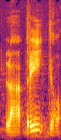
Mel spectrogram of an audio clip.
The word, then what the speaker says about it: ladrillo: La palabra es ladrillo, es decir, se eleva en la penúltima sílaba.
